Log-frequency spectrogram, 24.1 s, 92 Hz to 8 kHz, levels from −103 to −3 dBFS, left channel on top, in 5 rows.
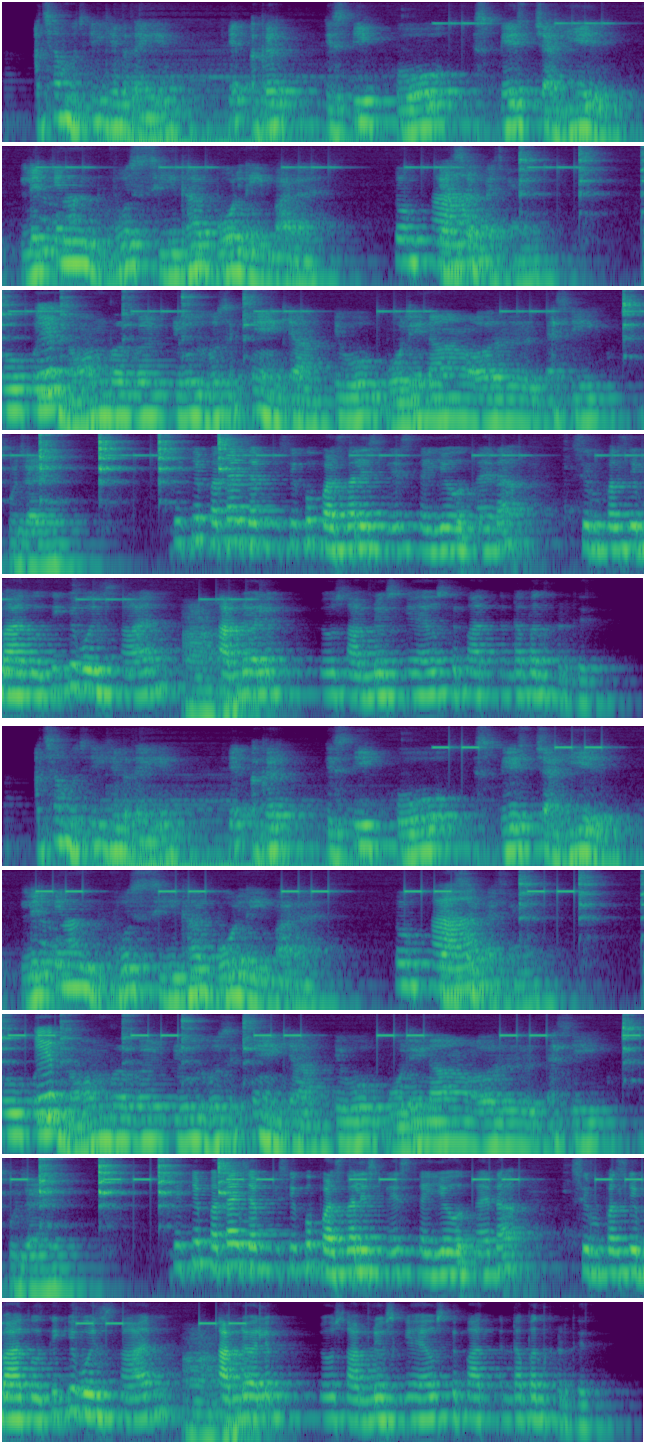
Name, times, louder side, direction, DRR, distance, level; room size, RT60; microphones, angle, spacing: voice 1, 0.2-1.3 1.7-2.1 2.4-4.5 4.9-7.2 7.8-8.8 9.6-14.1 14.5-14.9 20.6-21.0, equal, 80° left, -3 dB, 2.1 m, -35 dB
sound 1, 0.6-4.0, right 1 dB, 60° left, 1.0 m, -41 dB
sound 2, 2.4-20.7, equal, 5° left, 2.1 m, -46 dB
Alarm, 3.2-3.6 4.1-4.5 5.1-5.4 6.0-6.3 6.9-7.3 7.8-8.2 8.8-9.1 9.7-10.0 10.6-11.0 11.5-11.9 12.4-12.8 13.4-13.7 14.3-14.6 15.2-15.6 16.1-16.5 17.0-17.4 18.0-18.3 18.9-19.3 19.8-20.2 20.7-21.1, right 9 dB, 20° right, 0.3 m, -39 dB
voice 2, 8.0-8.4 9.9-10.0 15.7-18.3 18.7-20.5 20.9-21.3 21.6-23.8, right 2 dB, 50° right, 5 dB, 0.8 m, -34 dB
7.4 x 3.3 x 4.2 m, 0.70 s
head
